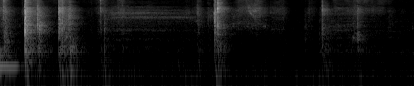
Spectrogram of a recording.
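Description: A deck of cards is shuffled by hand, with a few sharp, close papery flicks and riffles scattered through a short, otherwise quiet moment.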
